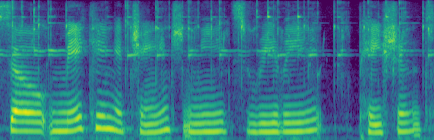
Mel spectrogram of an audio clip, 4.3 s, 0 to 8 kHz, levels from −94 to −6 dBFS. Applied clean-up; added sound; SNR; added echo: neural mask model RNNoise.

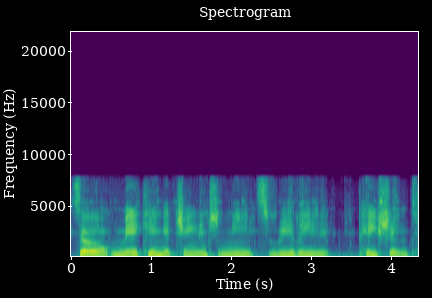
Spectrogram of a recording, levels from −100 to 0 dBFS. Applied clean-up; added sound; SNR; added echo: neural separator model SepFormer DNS4.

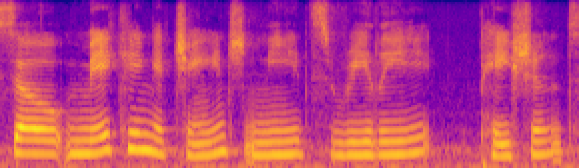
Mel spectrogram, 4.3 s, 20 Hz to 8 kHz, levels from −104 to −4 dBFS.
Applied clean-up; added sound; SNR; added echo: none; none; none; none.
